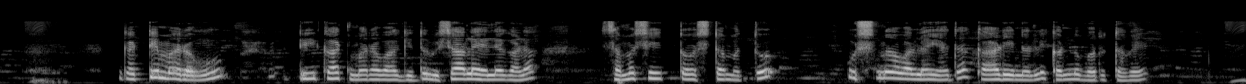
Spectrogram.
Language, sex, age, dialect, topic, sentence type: Kannada, female, 25-30, Mysore Kannada, agriculture, statement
